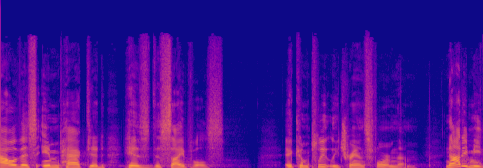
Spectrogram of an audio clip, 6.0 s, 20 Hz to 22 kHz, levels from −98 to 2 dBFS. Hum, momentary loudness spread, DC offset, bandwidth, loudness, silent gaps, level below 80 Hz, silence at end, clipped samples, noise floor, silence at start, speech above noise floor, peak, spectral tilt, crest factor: none; 15 LU; under 0.1%; 17.5 kHz; -32 LUFS; none; under -90 dBFS; 0 s; under 0.1%; -73 dBFS; 0 s; 41 dB; -14 dBFS; -4.5 dB/octave; 18 dB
